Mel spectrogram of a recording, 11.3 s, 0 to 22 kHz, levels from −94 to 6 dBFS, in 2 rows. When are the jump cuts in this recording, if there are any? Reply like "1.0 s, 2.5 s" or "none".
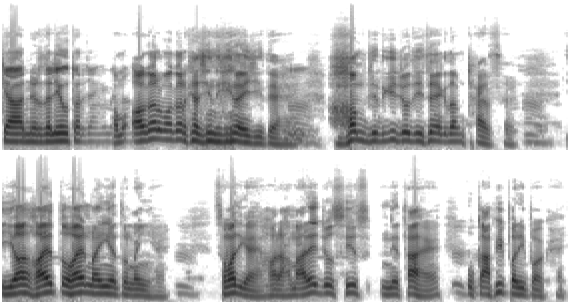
none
